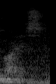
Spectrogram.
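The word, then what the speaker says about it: gneiss: whatever t y nice um when you break nice it tends to break against the the filiation because it's as separated that's spelled g e g n e i SS it's pronounced nice I didn't make it up so uh you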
